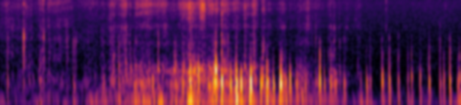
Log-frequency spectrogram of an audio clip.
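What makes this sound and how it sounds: A round, flat, solid cork trivet held upright is scratched and tapped with medium-length acrylic nails. Quick, irregular taps land as short, dull, low thuds over a soft scratching rustle. The sound builds to a denser, louder stretch in the middle before thinning back into separate taps.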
